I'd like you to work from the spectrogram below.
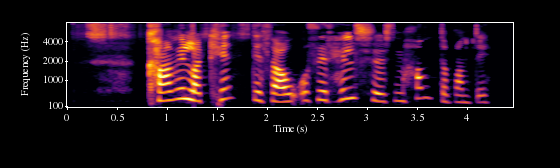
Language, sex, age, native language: Icelandic, male, 12, Icelandic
